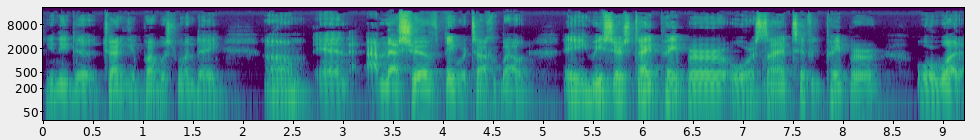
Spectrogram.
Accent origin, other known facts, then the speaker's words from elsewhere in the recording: Buffalo, New York, United States; my hometown of Buffalo, New York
